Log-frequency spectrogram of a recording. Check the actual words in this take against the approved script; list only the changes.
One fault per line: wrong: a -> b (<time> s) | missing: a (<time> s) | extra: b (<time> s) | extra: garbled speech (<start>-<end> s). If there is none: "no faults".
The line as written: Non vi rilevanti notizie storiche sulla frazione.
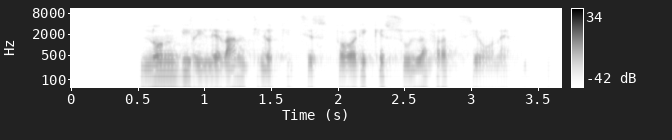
no faults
